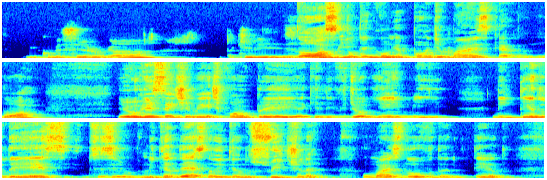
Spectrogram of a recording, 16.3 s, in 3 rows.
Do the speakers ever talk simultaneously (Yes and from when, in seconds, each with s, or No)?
Yes, from 2.8 s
